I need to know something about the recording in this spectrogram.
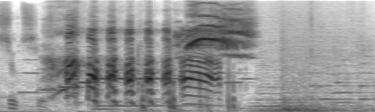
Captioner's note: Katy chuckles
